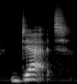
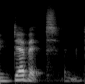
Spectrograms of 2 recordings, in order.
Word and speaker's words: debt: a silent s there debt for example has a b in there so you could say debit debit you can say it wrongly in your mind in order to remember that there is a silent letter in there the trick is separating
